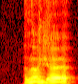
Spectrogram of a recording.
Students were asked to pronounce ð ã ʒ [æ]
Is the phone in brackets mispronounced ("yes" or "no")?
no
